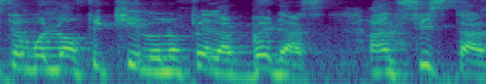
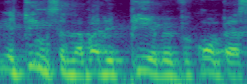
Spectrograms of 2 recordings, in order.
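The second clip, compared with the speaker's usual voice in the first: ordinary talk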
